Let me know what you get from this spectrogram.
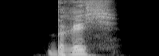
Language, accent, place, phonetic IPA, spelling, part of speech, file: German, Germany, Berlin, [bʁɪç], brich, verb, De-brich.ogg
- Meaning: singular imperative of brechen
